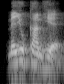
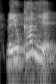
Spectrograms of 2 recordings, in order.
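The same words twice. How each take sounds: First: "May you come here" kept low, falling on "here"; "May you come here" with little push, voice dropping; differentiated emphasis. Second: "come" stressed and lifted in "May you come here"; "May you come here" with the weight on "come"; differentiated emphasis. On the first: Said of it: "The same statement may mean ma-, different meanings". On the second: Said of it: "the word you want to emphasize". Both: Shown as a demonstration.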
